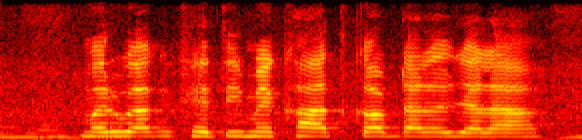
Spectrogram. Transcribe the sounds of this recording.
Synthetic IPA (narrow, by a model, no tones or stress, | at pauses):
məɾuakekʰeːt̪imẽkʰaːt̪ʰkəp̚ɖaːləld͡ʒaːla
